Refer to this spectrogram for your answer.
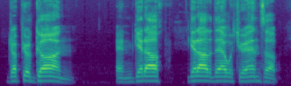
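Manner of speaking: loud, barked yelling. Ordering an armed man in character to drop his gun: yelling an order. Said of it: "I yell again".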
